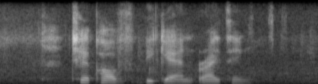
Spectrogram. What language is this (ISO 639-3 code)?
eng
